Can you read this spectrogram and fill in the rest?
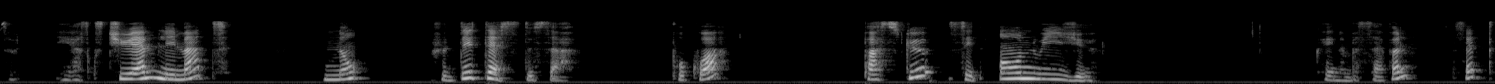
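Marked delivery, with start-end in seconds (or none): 1.1-10.9 slowed-down, clear, deliberate delivery. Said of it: "say it slower".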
